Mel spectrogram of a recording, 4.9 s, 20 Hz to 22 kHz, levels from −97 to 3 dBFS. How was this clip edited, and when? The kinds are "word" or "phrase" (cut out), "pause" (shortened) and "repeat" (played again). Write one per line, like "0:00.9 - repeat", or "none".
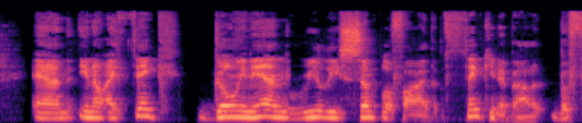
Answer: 0:02.4 - phrase
0:03.7 - word

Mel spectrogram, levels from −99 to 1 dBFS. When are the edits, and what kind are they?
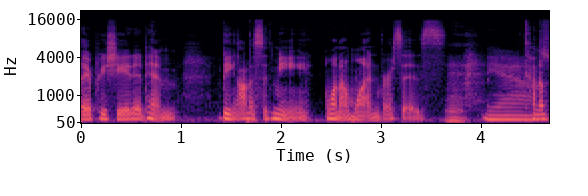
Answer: none

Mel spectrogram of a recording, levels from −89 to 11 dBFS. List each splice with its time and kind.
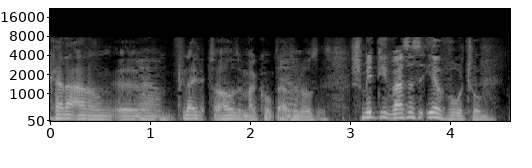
0:01.5 - word
0:02.2 - word

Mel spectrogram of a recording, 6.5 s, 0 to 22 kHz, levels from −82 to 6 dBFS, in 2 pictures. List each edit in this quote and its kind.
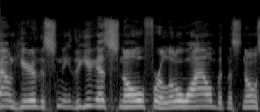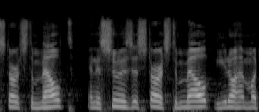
0:02.8 - word
0:04.2 - pause

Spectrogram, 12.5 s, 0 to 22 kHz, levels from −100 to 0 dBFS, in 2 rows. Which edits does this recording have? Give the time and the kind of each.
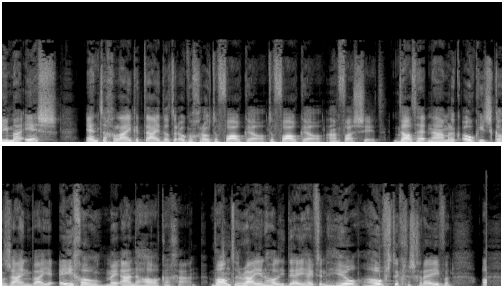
0:03.3 - repeat
0:04.8 - pause
0:08.7 - pause

